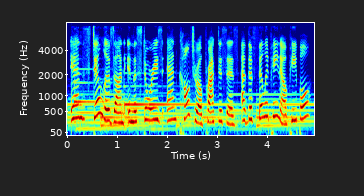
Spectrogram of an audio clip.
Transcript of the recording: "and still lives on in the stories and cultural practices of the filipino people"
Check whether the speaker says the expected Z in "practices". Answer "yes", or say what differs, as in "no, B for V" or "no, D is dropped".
yes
